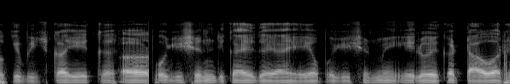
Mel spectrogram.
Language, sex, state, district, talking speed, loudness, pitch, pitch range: Hindi, male, Maharashtra, Solapur, 190 wpm, -27 LUFS, 90 Hz, 85-90 Hz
